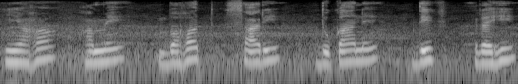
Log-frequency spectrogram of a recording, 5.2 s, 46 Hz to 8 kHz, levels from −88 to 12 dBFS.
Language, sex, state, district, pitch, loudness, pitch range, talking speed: Hindi, male, Madhya Pradesh, Dhar, 180 Hz, -19 LUFS, 170-200 Hz, 80 wpm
